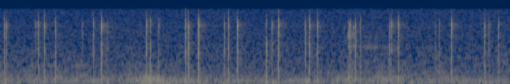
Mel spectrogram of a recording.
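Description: Long acrylic nails tap and scratch a small glass jar candle filled with green wax as it is tilted in the hands. The result is a quiet, irregular run of sharp, bright clicks, each dying away almost instantly, with a soft scratching texture between them.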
